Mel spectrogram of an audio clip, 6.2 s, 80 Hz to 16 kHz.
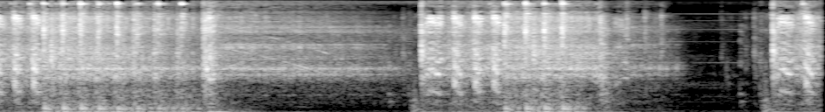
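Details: Can-Am X3 after swap from Garrett 43mm to FP Green turbo and removal of MoTeC standalone ECU, MAP sensor just swapped: two bursts of quick even cranking about four beats a second, brief stumbling catches, no pickup; cranks but won't start. Plugs then found extremely black.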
